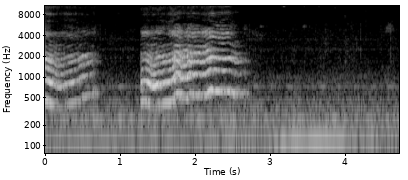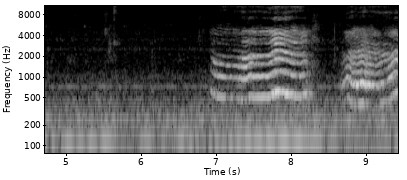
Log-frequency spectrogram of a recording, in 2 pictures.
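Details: Female pet dog, brought along on a visit to a friend's home, whining to say she wants to go home. Her voice sounds almost human: two long, wavering, rising-and-falling whines at the start, a quiet pause, then two more near the end, indoors.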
